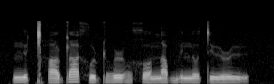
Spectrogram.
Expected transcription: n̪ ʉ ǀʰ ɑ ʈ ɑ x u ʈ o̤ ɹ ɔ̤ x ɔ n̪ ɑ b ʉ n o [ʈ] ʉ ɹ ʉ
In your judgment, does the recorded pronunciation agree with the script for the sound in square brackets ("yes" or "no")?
no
